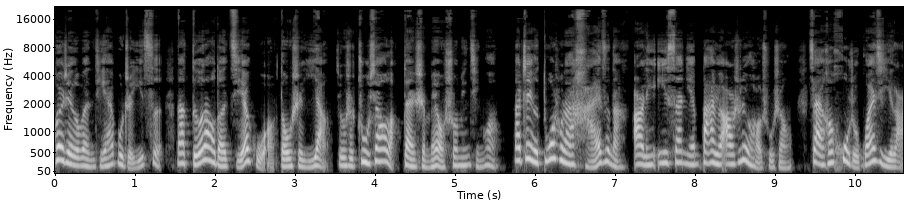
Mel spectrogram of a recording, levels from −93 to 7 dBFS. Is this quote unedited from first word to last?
yes; 0 cuts

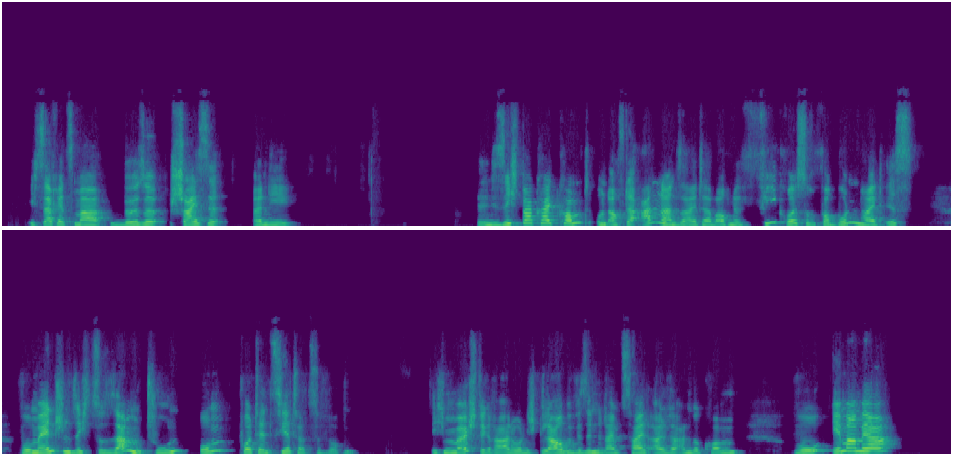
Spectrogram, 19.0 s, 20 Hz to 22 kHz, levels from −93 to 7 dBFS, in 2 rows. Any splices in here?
yes; 1 cut; at 13.8 s

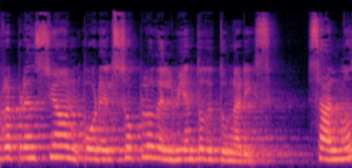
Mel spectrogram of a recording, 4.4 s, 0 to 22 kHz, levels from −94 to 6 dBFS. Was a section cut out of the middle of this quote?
yes; 1 cut; at 1.0 s

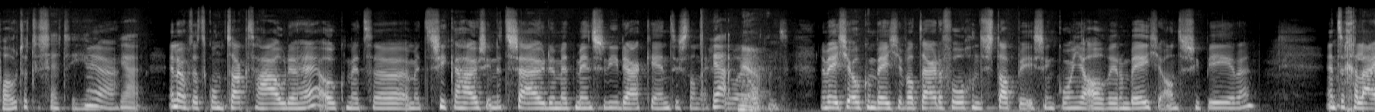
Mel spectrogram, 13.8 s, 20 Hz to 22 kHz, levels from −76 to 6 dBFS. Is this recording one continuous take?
yes; 0 cuts

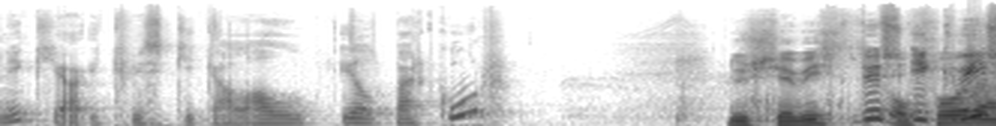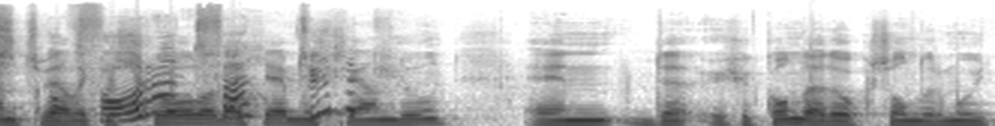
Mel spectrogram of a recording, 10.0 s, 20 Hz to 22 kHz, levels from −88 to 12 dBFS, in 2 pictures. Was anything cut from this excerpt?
no; 0 cuts

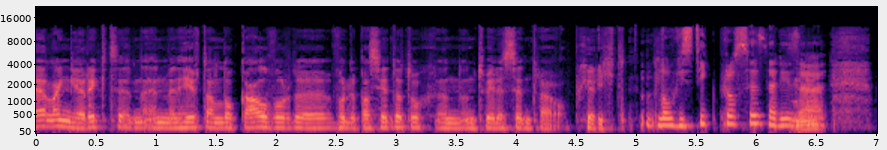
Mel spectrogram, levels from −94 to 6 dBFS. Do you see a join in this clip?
yes; 2 cuts; at 3.3 s, 5.0 s

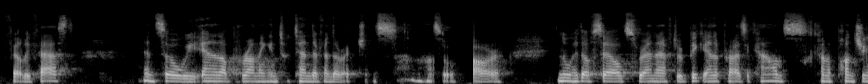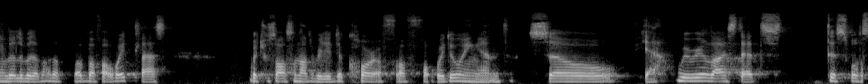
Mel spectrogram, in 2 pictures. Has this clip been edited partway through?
yes; 1 cut; at 4.3 s

